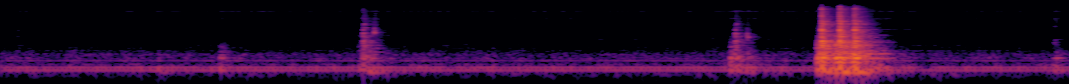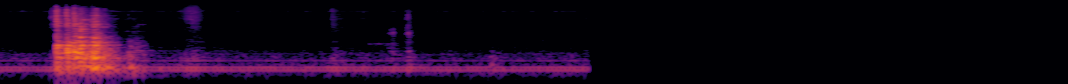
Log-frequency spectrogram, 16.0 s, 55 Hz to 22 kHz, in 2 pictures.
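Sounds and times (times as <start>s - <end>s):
glass pot lid clattering on pan: 8.4s - 9.0s.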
